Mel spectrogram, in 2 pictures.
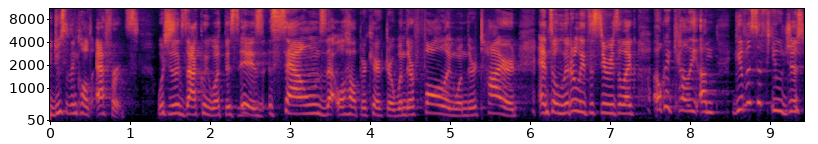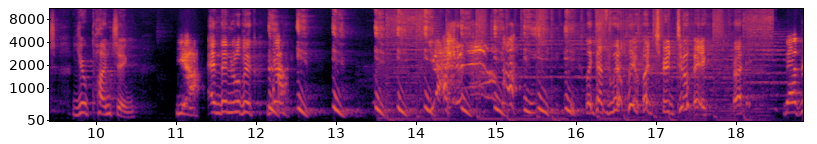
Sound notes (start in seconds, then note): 13.4 laughs; 13.4 grunting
